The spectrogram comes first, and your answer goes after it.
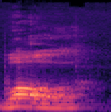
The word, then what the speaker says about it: Wahl: And then up until now I've been using some Wahl, what's that how you say it?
